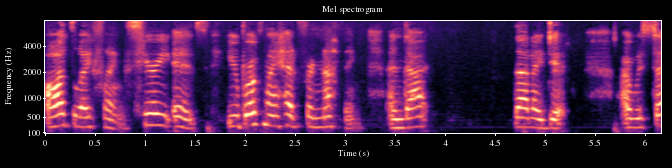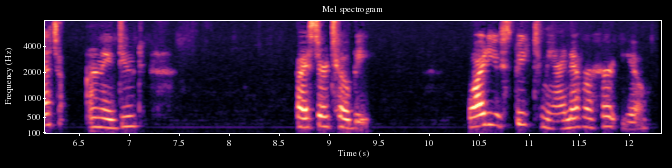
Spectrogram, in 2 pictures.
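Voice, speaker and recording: A woman's voice: on the high side, unhurried, long pauses, poor audio. A young woman playing a foolish, cowardly, injured knight who complains plaintively in a comic radio play. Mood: aggrieved. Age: young adult.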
